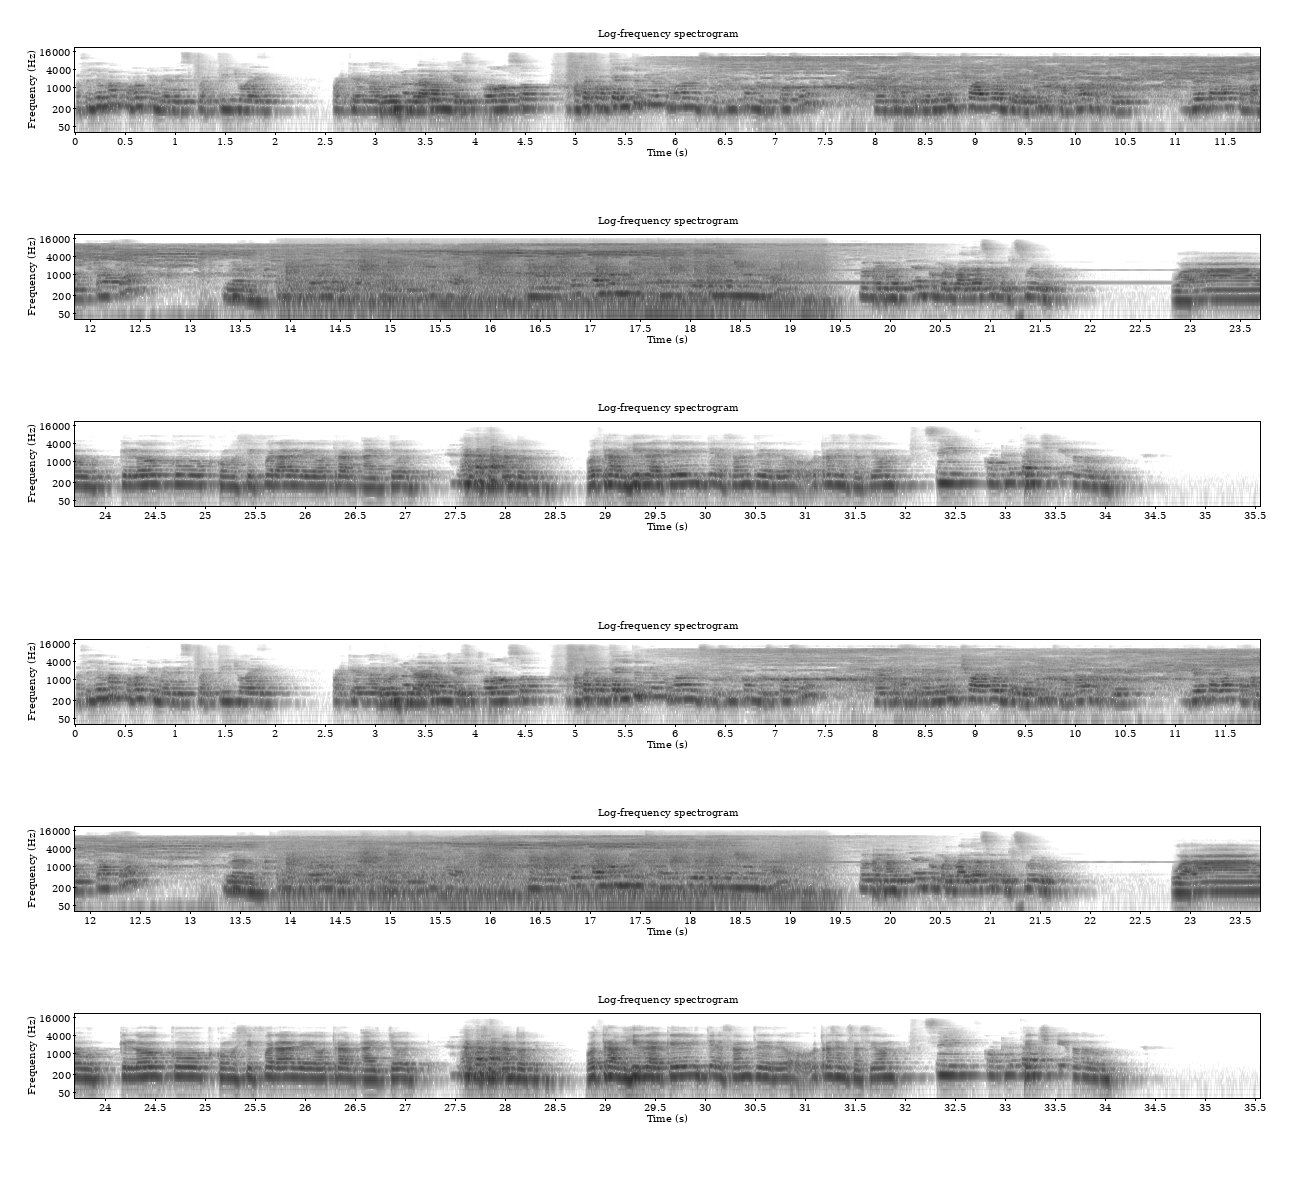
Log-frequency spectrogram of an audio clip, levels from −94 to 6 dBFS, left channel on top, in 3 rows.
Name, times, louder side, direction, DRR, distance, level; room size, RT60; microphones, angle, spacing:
voice 1, 0.0-1.9 2.6-7.4 8.0-10.5 11.0-12.5 13.3-13.5 13.9-15.8 16.3-19.0 19.7-21.6 27.5-28.0 32.3-33.4, equal, 10° right, -5 dB, 1.9 m, -30 dB
voice 2, 3.0-3.7 4.1-4.2 13.3-13.8 19.8-20.1 22.8-27.1 27.6-28.2 28.8-32.0 33.2-34.1, right 2 dB, 55° right, 7 dB, 0.5 m, -28 dB
sound 1, 5.8-19.8 21.3-21.4, left 5 dB, 75° left, 1.1 m, -32 dB
sound 2, 13.9-19.4, left 1 dB, 25° left, 0.9 m, -33 dB
sound 3, 17.5-23.4, left 5 dB, 75° right, 2.7 m, -47 dB
7.8 x 5.2 x 3.1 m, 0.71 s
head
